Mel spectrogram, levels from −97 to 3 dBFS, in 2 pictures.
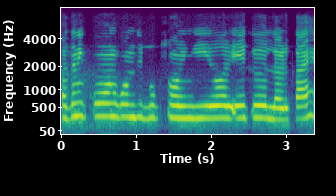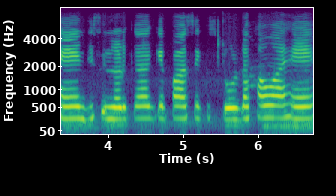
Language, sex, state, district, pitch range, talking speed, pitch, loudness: Hindi, female, Uttar Pradesh, Muzaffarnagar, 260-275 Hz, 170 wpm, 265 Hz, -11 LUFS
